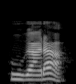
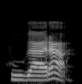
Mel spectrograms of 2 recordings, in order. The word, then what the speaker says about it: jugará: to say is that make sure when you are pronouncing this, and we'll go over this more in clase, is that since all of them, except for the nosotros form, have an accent mark, make sure the emphasis when you're pronouncing goes on here. Jugará, right? You're like climbing a mountain.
